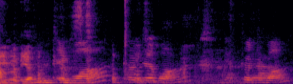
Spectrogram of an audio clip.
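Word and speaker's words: Côte d'Ivoire: Cote d'Ivoire? Cote d'Ivoire? Cote d'Ivoire.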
